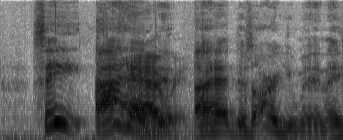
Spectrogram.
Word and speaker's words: Aaron: Because people in Northeast Ohio pronounce Aaron and Erin exactly the same.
